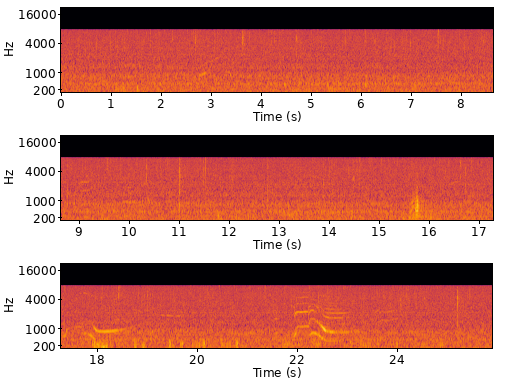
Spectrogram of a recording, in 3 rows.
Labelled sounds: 9.0	9.3	killer whale, Bigg's (transient), 2.2 to 2.6 kHz
17.9	19.6	killer whale, Bigg's (transient), 0.78 to 2.0 kHz
21.9	23.0	killer whale, Bigg's (transient), 0.78 to 5.6 kHz
23.7	24.1	killer whale, Bigg's (transient), 1.4 to 2.4 kHz

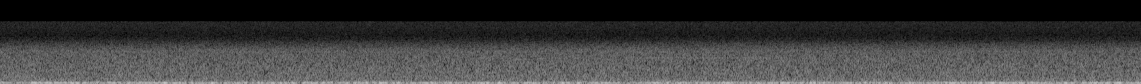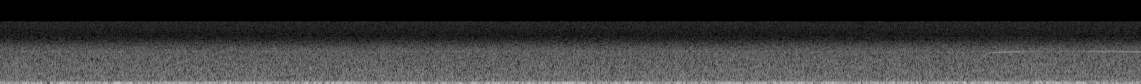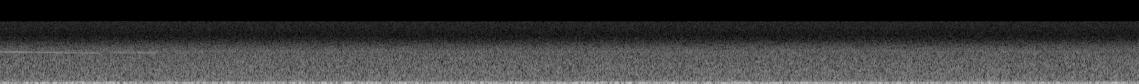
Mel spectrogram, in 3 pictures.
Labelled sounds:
20.9	24.7	killer whale, Bigg's (transient), 1.3 to 2.2 kHz

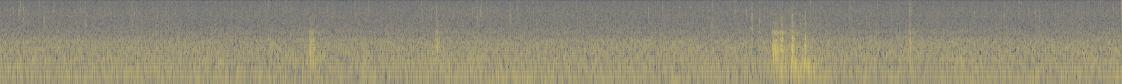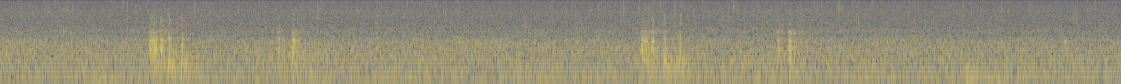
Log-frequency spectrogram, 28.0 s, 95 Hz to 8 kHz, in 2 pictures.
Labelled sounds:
22.0	22.4	croaking sound likely from a nearby submerged object, 1.4 to 1.6 kHz

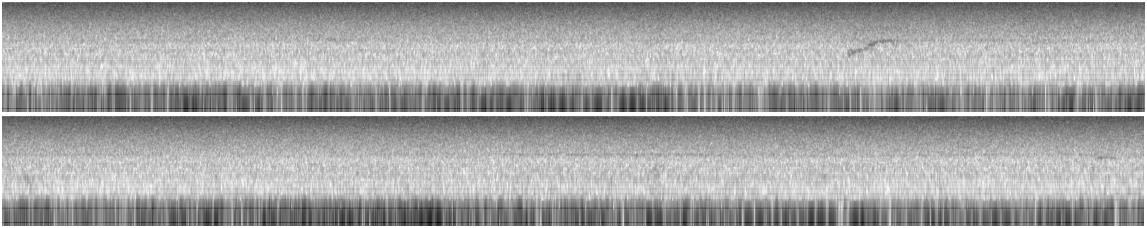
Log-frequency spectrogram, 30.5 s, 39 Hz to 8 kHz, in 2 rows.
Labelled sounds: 11.5	11.9	humpback whale, 0.96 to 1.3 kHz
29.8	30.1	humpback whale, 0.99 to 1.2 kHz

